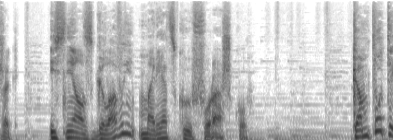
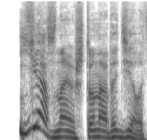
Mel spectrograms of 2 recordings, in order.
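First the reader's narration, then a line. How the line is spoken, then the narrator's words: Exclaimed. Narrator (Russian): воскликнула она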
